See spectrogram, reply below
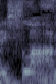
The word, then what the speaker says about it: slán: I just want to pick you up in your pronunciation of slán, which is the Irish for goodbye. – Oh, man. What did I say? Slán? – Slán, yeah.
